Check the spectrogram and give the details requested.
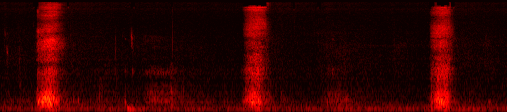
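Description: Three forceful sneezes in quick succession, about two seconds apart, with faint breaths between.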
